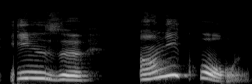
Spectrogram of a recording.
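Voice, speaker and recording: A woman talks in a French accent. Her pitch swings very widely. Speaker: academic discussant. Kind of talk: panel discussion. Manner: halting, with self-corrections.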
